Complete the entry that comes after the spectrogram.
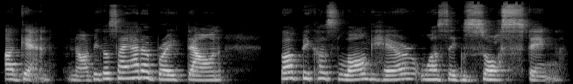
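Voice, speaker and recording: A woman's voice: a little high, unhurried, fairly bright tone. A woman in her twenties from Bangladesh hosting her own show, talking frankly and emphatically to her viewers. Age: 20s. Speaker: show host. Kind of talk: personal vlog monologue.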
